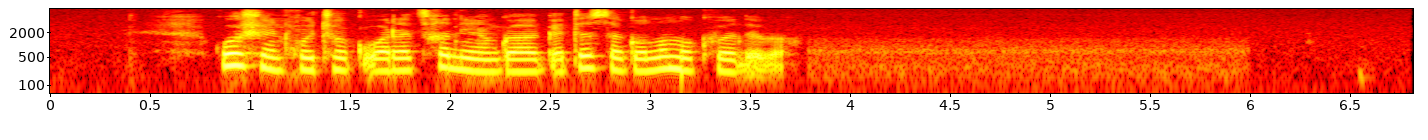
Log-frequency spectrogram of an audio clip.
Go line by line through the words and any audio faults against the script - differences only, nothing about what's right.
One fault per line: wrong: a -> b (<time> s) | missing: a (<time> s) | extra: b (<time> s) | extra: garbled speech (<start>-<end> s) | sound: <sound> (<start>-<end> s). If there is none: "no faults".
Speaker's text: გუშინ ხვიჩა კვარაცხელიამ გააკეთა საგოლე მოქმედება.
no faults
